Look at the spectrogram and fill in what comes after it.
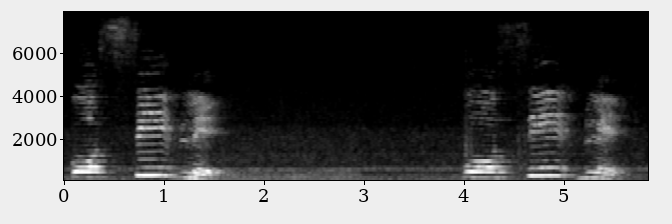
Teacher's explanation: Recae la mayor fuerza de voz en sí.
